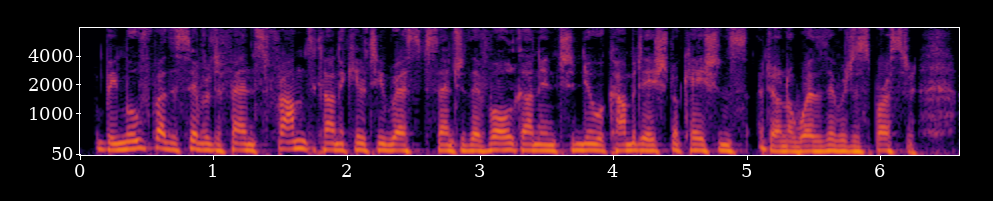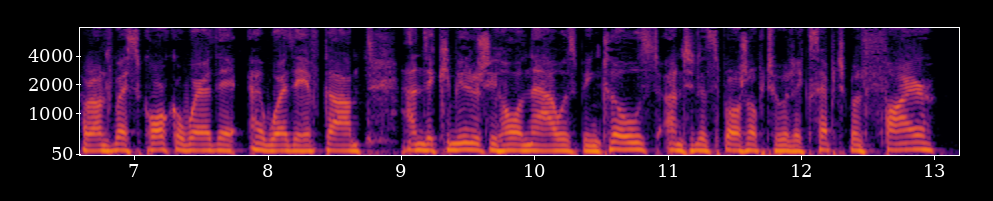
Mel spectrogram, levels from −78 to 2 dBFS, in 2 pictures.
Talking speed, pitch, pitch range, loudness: 235 wpm, 140 Hz, 130-150 Hz, -25 LUFS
